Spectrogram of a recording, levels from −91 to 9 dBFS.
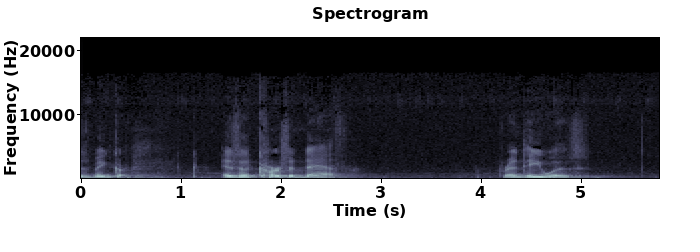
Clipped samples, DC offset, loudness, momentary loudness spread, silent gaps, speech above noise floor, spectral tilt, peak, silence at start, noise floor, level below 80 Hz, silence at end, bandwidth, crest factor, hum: under 0.1%; under 0.1%; -26 LUFS; 22 LU; none; 36 dB; -7.5 dB/octave; -8 dBFS; 0 s; -61 dBFS; -56 dBFS; 0.6 s; 15.5 kHz; 20 dB; none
